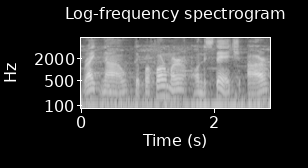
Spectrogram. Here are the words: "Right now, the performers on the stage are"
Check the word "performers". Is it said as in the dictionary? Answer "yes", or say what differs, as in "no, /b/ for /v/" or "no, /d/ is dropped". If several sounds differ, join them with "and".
no, /z/ is dropped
